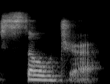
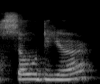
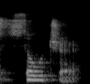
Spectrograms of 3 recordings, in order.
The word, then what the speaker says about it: soldier: soldier good job soldier this one is pronounced soldier okay not so dear but soldier the next word somebody who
